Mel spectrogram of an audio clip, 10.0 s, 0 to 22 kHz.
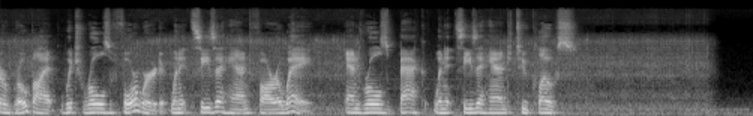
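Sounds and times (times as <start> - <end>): small gear motors whirring: 0.0 - 0.7, 1.7 - 5.0, 6.7 - 9.6.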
